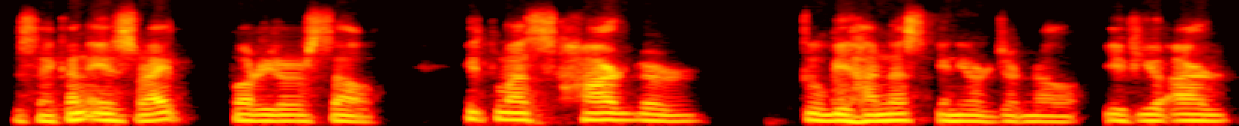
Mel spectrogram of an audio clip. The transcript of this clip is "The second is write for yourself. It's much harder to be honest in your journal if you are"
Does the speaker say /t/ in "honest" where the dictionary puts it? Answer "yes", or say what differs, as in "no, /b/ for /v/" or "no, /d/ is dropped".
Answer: no, /t/ is dropped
